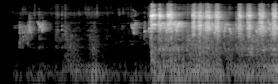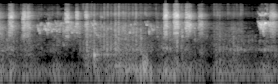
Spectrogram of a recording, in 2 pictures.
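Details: Budgerigars chirping: after two seconds of near silence, a dense run of scratchy, buzzy chatter and short squawky notes, with bursts every fraction of a second and a louder squawk near the end.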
